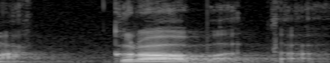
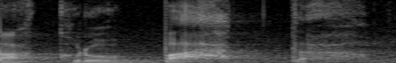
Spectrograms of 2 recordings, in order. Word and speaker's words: acróbata: Fulano é um acróbata ou é um acrobata? Tanto faz. Acróbata ou acrobata. Acróbata proparoxítona com acento. Acrobata sem acento. Paroxítona. O jacaré é um réptil ou é um reptil?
